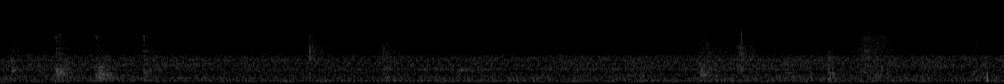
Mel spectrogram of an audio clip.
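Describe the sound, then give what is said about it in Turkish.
A connection drop-out leaves near silence: a faint, steady hiss broken only by a few soft scattered clicks, with no voices for about ten seconds. “Bir düştüm geri geldim.”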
